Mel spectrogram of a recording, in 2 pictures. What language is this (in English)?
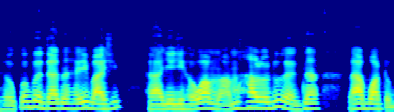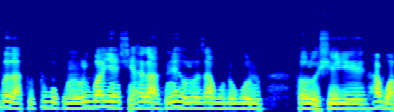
Gbari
